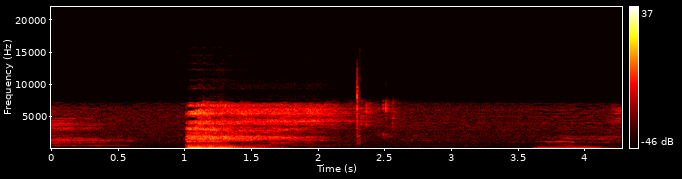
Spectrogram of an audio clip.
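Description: A man's short breathy sigh-like vocal sound, falling in pitch and fading, about a second in; a single computer mouse click a little past halfway, starting the video player; and a brief hummed 'um' near the end.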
